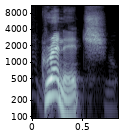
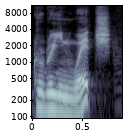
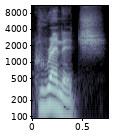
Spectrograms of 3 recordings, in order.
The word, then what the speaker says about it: Greenwich: So, they'll say Norwich and Greenwich. Now, you'll notice in the three examples I've given so far, while there is a W in the words in the place names, the W is silent.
